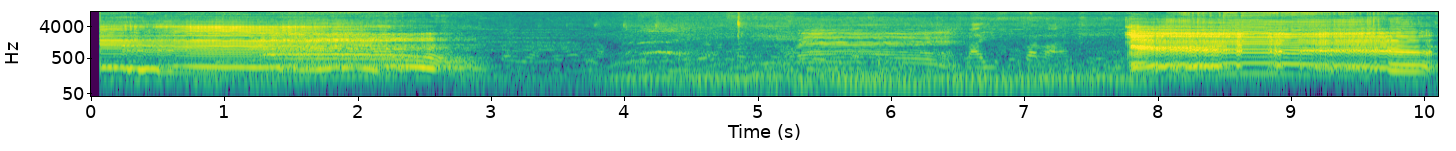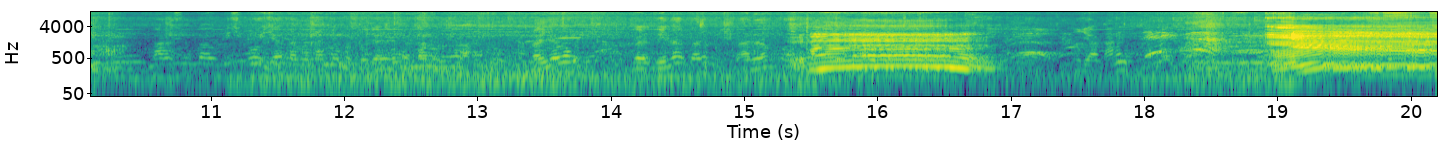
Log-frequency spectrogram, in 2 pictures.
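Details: Cow mooing, recorded as a real cattle sound: three loud, drawn-out harmonic moos about every seven seconds, each rising then falling, with quieter lowing and a low steady background rumble between them.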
